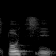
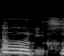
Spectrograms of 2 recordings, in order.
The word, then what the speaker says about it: Pookie: This is Puchi. Not Puchi. Okay. The Pookie Like Gucci. Oh.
